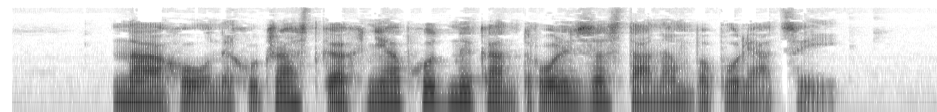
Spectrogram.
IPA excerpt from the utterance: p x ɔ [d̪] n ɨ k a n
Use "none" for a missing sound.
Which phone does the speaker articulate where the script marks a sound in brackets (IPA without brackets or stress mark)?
d̪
